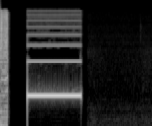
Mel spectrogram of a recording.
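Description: Electronic music cuts off, then a single steady electronic beep sounds for under a second and stops abruptly.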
